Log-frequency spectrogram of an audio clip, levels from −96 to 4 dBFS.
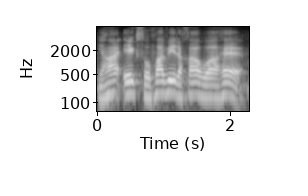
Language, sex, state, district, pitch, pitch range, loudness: Hindi, male, Arunachal Pradesh, Lower Dibang Valley, 160 Hz, 140-170 Hz, -15 LUFS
